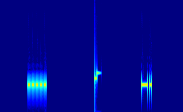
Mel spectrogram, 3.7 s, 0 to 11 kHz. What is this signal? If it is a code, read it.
Morse code, heard as a keyed tone, about 29 wpm, 700 Hz. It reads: 5 N
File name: Single-Letter-Number-30wpm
